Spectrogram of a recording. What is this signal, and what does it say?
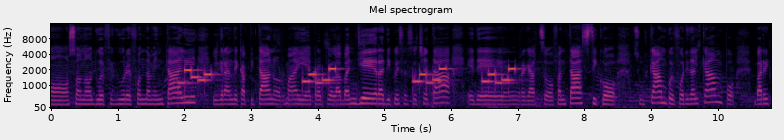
Five-tone selective call (CCIR), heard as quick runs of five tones, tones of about 100 ms, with room echo. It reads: 10537 27133 27133 27133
